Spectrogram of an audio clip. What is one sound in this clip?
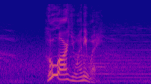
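A young man asks a short question in surprise, close by.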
